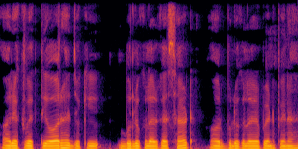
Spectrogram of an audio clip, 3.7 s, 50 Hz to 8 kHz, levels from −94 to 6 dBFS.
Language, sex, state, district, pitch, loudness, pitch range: Hindi, male, Jharkhand, Ranchi, 120 Hz, -15 LUFS, 120-125 Hz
